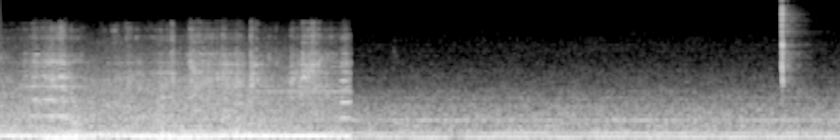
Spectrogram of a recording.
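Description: Low rumbling background drone of an animated horror story's soundtrack, cutting off suddenly about three and a half seconds in. After it comes quiet room tone with a faint steady hum, and a single sharp click near the end.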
